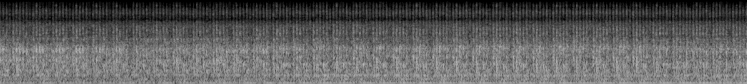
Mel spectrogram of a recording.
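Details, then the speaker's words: Diesel idling with valve covers off, injector actuators probed with a hard-handled screwdriver: sharp regular knock about 150 a minute over the idle; injector number 2 over-fuelling, causing the popping and pinging. "Oh yeah, that one's got a hard hit. Real hard hit. That's where my popping and pinging's coming from. Injector number 2."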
